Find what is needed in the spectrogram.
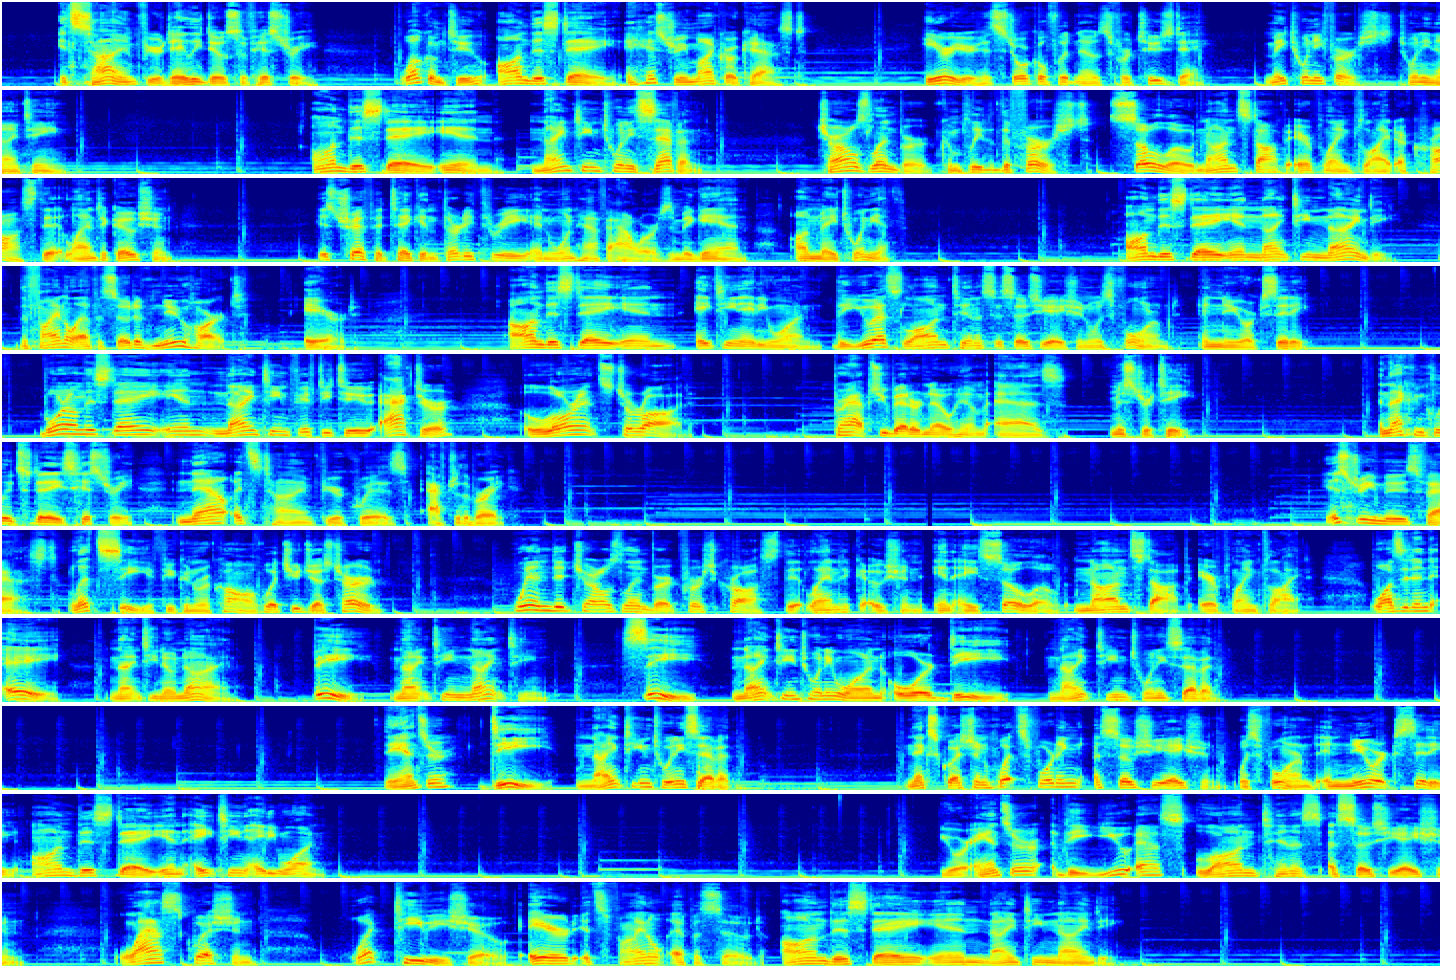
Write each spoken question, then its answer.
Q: When did Charles Lindbergh first cross the Atlantic Ocean in a solo, non-stop airplane flight?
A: The answer, D, 1927.

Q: what sporting association was formed in New York City on this day in 1881?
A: Your answer, the U.S. Lawn Tennis Association.

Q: what TV show aired its final episode on this day in 1990?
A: Answer, the Bob Newhart Show, or simply Newhart.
